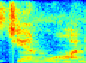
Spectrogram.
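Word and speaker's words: Jinhwan: I saw Miranda in the chat said it is Jinwan. I think when you Romanize, when you Romanize the name, the H is silent.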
